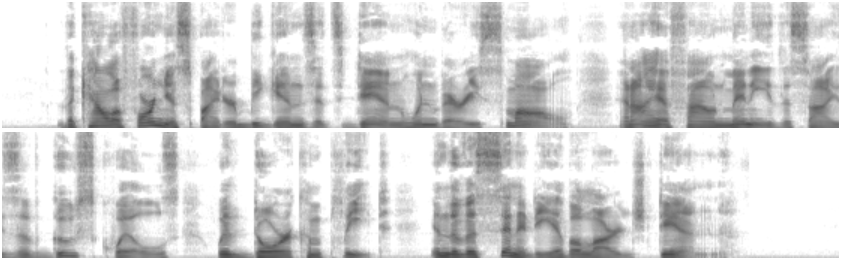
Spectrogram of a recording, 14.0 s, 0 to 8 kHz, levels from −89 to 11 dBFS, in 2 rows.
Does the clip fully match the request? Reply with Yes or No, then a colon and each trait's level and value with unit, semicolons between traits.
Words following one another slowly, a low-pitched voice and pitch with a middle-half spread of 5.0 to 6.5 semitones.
Yes: slow, 125 wpm; low, 115 Hz; average, 5.3 semitones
